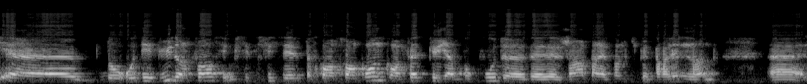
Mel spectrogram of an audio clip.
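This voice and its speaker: A man's voice: medium pitch, fairly bright tone, recorded from a distance, low-quality recording. A man from Congo, director of a language school, answering radio interview questions with many fillers and restarts.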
